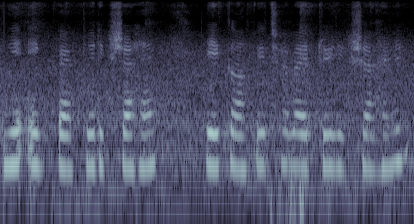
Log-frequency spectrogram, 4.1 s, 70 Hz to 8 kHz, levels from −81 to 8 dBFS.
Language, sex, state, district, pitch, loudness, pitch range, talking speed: Hindi, female, Uttar Pradesh, Muzaffarnagar, 235 Hz, -26 LUFS, 230-240 Hz, 160 wpm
